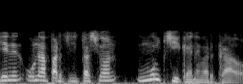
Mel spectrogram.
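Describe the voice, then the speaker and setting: Talking at a fairly quick pace with an Argentine accent, a man with a fairly high pitch shows vocal fry and very wide pitch swings. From Argentina. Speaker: university lecturer. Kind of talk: lecture. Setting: video conference. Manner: fast.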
